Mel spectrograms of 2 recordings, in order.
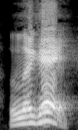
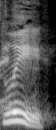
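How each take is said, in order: First: The name ends with a hard G sound. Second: The name ends on a vowel, no G sound. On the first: This is how the spelling suggests it. The speaker calls it wrong. "there's a G in there, it should be pronounced" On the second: This is the name's actual pronunciation. The speaker calls it right. "but it's Lee"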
